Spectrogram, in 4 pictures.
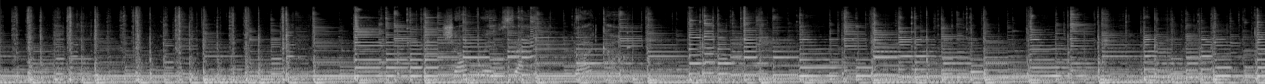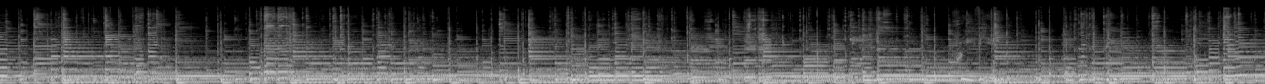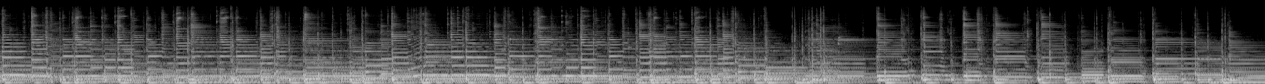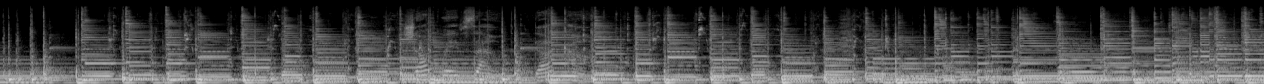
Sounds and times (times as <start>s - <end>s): Plucked string instrument: 0.0s - 50.5s
Speech: 4.4s - 6.4s, 22.1s - 22.8s, 41.9s - 44.2s.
